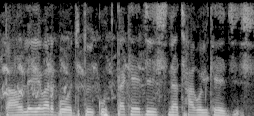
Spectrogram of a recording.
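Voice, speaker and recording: A woman puts on a cartoonish character voice at a medium pitch, talking at a moderate pace with monotone, flat intonation. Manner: crude, swearing.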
